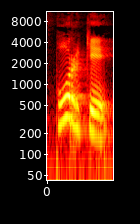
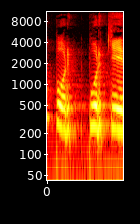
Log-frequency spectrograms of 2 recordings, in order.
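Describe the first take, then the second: First: "porque" as POR-ke, weight on POR; stress on first syllable. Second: "porque" as por-KE, weight on the end; Portuguese final stress. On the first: Teacher gives the correct Spanish, "porque" stressed on POR. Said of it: "porque é uma palavra só, não tá acentuada". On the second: Teacher shows how people think from Portuguese, "porque" stressed on KE. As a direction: punch the last syllable of "porque". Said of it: "como as pessoas pensam do português". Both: Shown as a demonstration.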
